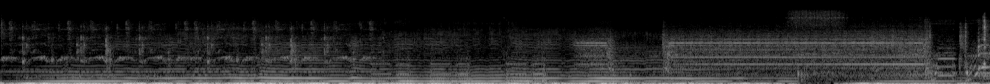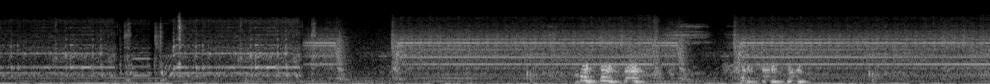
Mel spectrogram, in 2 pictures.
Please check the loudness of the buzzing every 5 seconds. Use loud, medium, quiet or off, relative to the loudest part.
loud, loud, quiet, quiet.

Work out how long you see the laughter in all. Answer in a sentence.
You can hear the laughter for 3 seconds altogether.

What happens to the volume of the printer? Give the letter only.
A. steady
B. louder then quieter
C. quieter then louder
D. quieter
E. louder
E.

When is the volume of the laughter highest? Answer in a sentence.
The volume of the laughter peaks at 16 seconds.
